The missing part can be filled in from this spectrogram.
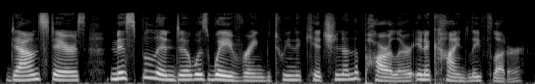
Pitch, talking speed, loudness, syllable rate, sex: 200 Hz, 180 wpm, -18 LUFS, 5.1 syllables/s, female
